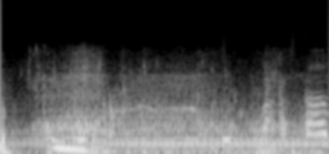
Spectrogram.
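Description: Muffled water sloshing around a camera at the lake surface, over a steady low hum, with a brief falling tone about half a second in.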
